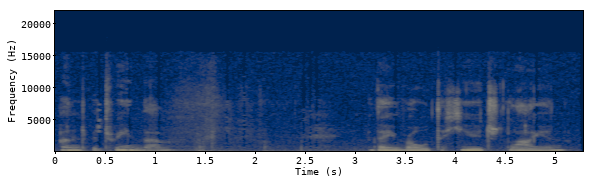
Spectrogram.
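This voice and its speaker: Slow, whispering woman reading aloud. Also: on the high side, little pitch movement, slight background noise, poor audio. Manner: hushed, mostly whispering, gentle and deliberate. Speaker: ASMR reader. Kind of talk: whispered bedtime ASMR storybook reading.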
